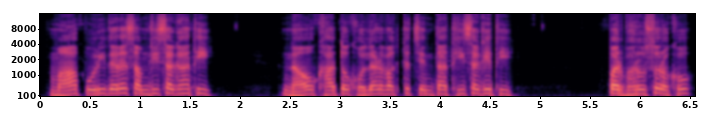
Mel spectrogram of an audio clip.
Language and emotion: Sindhi, fearful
